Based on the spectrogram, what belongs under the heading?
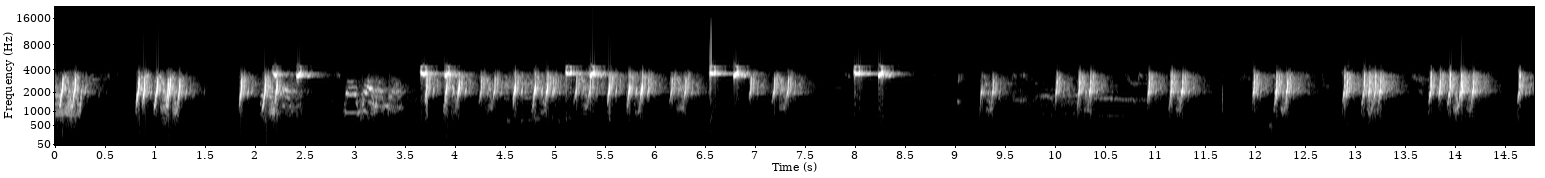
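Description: Common quail giving sharp, liquid bursts high in pitch, repeated about once a second, with quieter chirping in the background.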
